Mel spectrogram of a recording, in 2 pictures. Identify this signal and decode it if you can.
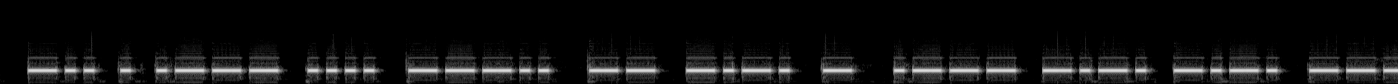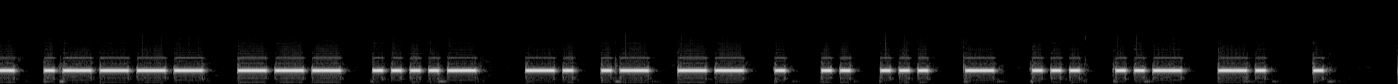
Morse code, heard as a keyed tone, about 13 wpm, 660 Hz. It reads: DE JH8MCT JCCO1O4 NAME IS TSUNE
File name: jh8cbh / 2022cw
